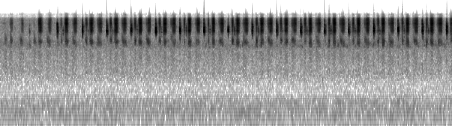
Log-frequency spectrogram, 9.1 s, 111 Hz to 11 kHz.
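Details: Long-winged Conehead (Conocephalus fuscus) gives a steady, high-pitched buzzing song of rapid, evenly repeated pulses, recorded at sites that include Dreezsee, Germany (21 Aug 2020, sunset), among other sites and dates; Long-winged Conehead.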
